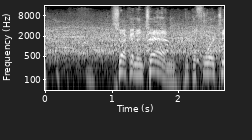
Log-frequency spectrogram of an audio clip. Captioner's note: laughs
